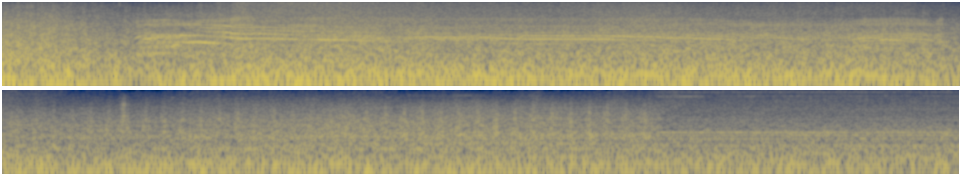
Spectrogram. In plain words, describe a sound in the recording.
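Molten lava churns and rumbles deeply.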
